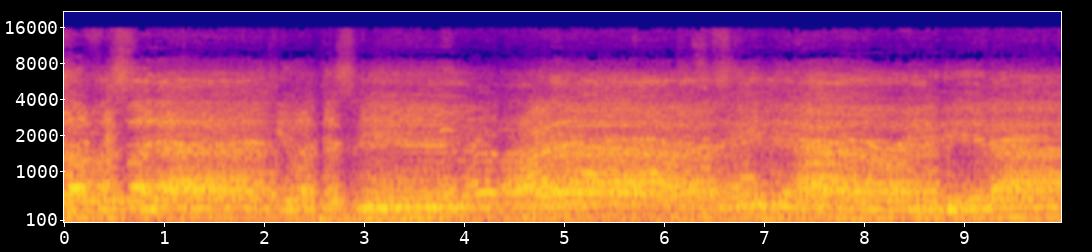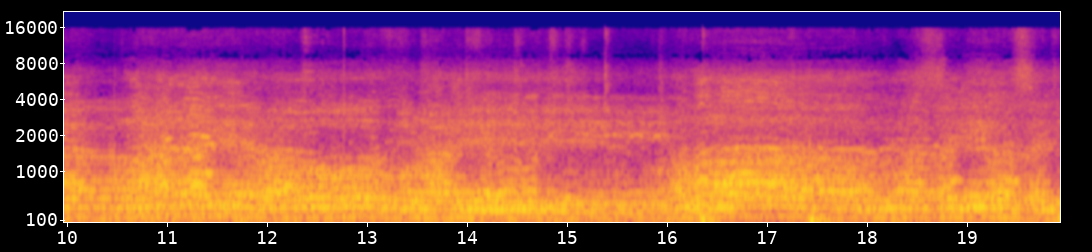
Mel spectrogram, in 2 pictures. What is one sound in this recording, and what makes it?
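A group of men chant a slow, melodic song together.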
